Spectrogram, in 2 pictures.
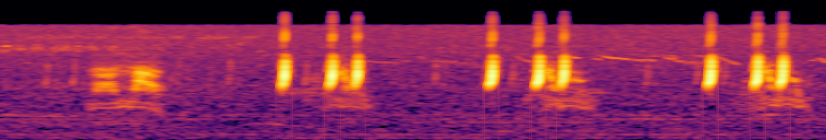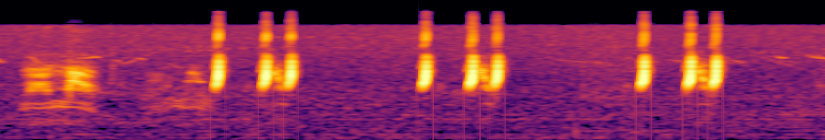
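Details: Female quail giving crisp, high chipping notes in tight doublets and triplets with pauses between groups, interspersed with a few softer, rougher, nasal calls.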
